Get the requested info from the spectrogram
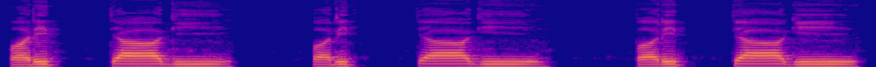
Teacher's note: जोडाक्षराच्या अगोदरचा शब्द री यावरती जोर द्यायचा आहे त्याला थोडं दाबायचा आहे परित्यागी परित्यागी परित्यागी असा त्याचा उच्चार आला पाहिजे शुभाशुभ परित्यागी शुभाशुभ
